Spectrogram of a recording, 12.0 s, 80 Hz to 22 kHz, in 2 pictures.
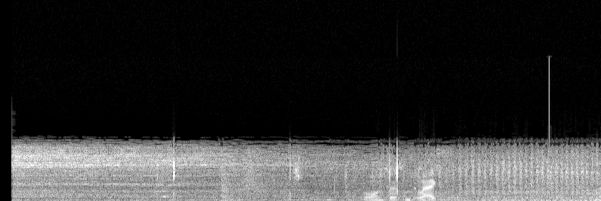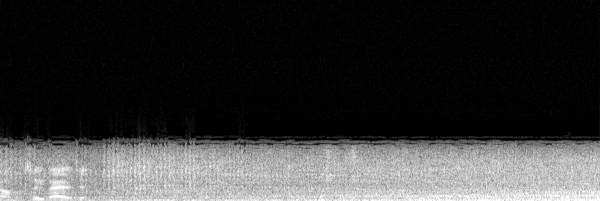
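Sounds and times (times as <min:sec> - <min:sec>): diesel locomotive engine running: 0:00.1 - 0:12.0.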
